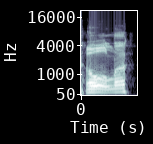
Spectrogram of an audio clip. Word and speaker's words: Enola: Enola.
